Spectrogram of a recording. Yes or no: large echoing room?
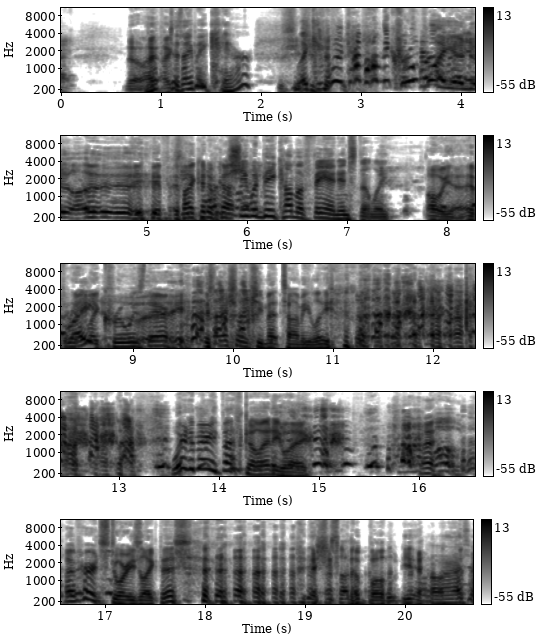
no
